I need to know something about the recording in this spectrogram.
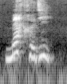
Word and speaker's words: mercredi: ya plusieurs exceptions alors si on prend l'exemple du mot mercredi le eux se trouvent entre 3 quand ça et pourtant en prenant ce bien le e on dit mercredi d'accord j'ai fait mention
